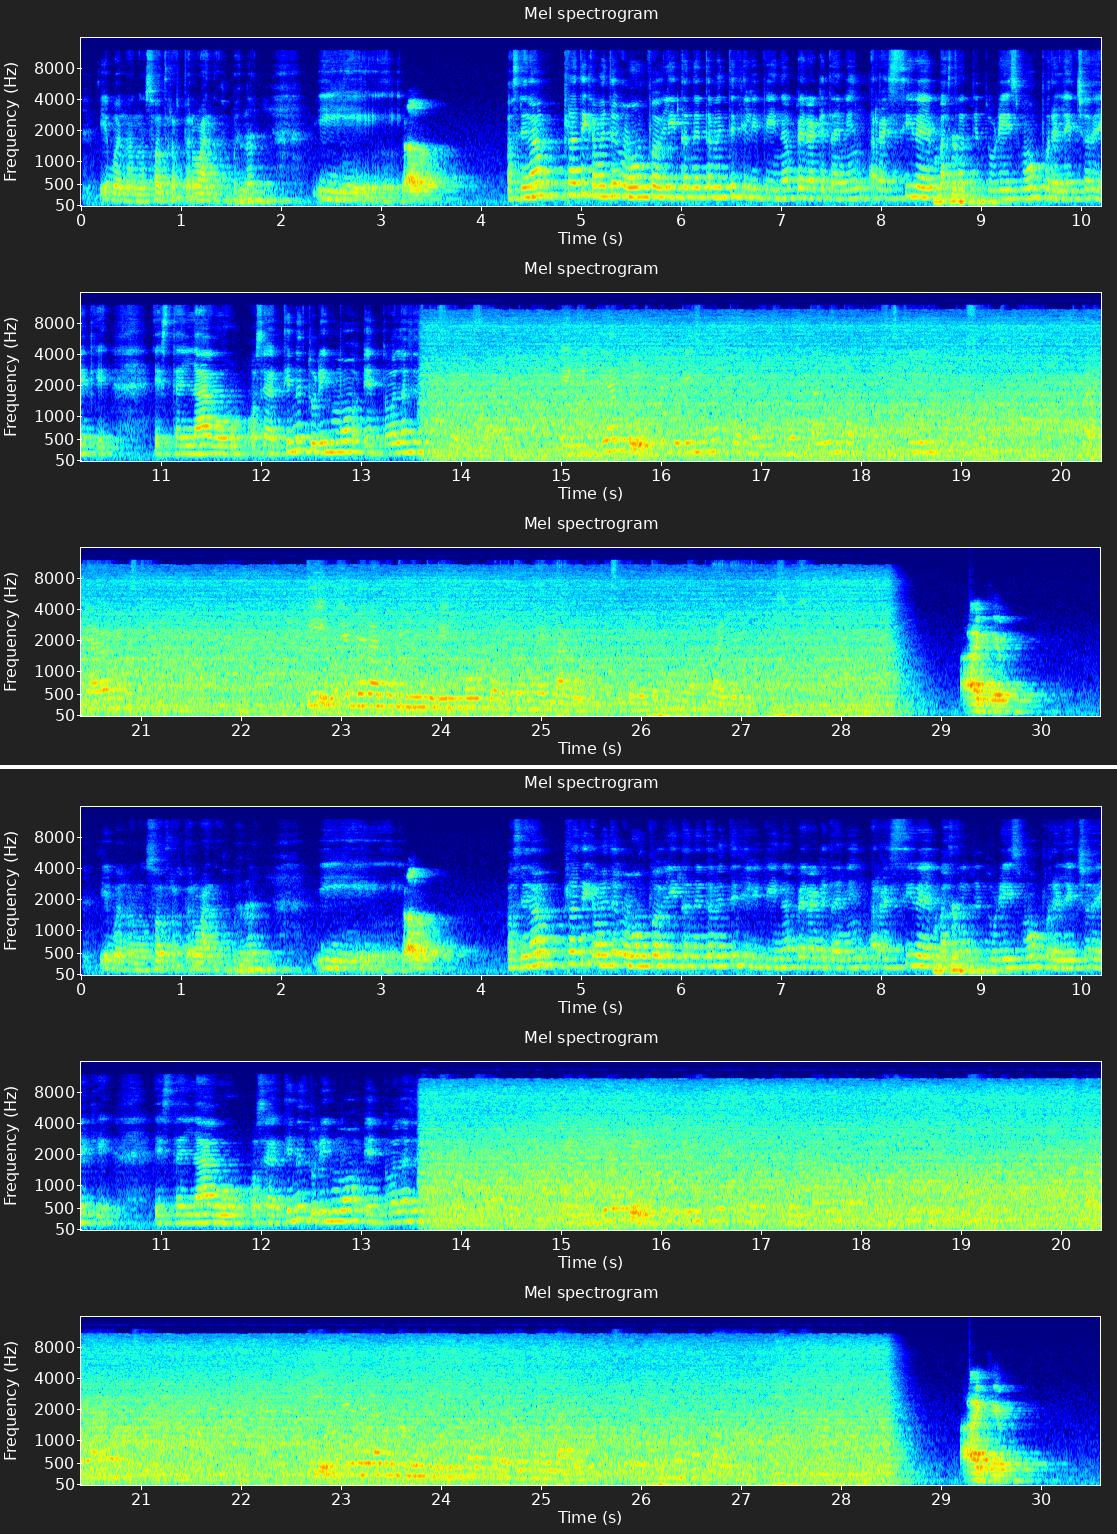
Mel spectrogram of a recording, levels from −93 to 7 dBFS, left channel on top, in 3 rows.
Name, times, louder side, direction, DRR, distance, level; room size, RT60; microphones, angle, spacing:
voice 1, 0.2-3.2 4.3-14.5 15.0-19.8 20.2-21.2 21.8-22.0 22.6-27.7, left 1 dB, 80° left, 4 dB, 0.6 m, -29 dB
sound 1, 13.6-28.5, right 2 dB, 60° right, 0.9 m, -27 dB
voice 2, 29.2-29.6, equal, 15° right, 1 dB, 0.5 m, -21 dB
4.8 x 2.1 x 2.8 m, 0.85 s
head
